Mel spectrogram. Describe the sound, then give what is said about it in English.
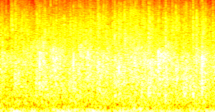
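Dense applause from an audience greeting a guest brought on stage, a continuous wash of many clapping hands that holds a steady loudness from start to finish. “Here he is. Give him an applause.”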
